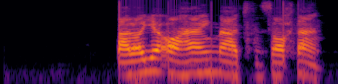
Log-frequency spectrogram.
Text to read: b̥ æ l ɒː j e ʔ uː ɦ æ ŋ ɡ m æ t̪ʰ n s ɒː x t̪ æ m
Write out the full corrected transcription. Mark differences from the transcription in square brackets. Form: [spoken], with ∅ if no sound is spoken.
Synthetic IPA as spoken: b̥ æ [ɾ] ɒː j e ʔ [ɒː] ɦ æ ŋ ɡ m æ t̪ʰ n s ɒː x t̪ æ [n]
